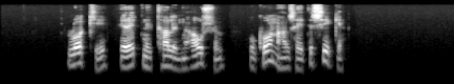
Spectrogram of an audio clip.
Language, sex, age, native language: Icelandic, male, 50-59, Icelandic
